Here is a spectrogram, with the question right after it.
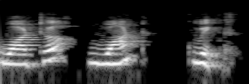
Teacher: வா is a voice labio Velar அப்ராக்சிமெண்ட்.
